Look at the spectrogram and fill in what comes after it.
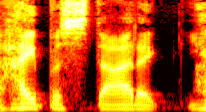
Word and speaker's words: hypostatic union: I think people struggle with the I'm going to use a big theological term, and you tell me if I say it wrong. – Yeah. – The hypostatic union. – Hypostatic union, yeah.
